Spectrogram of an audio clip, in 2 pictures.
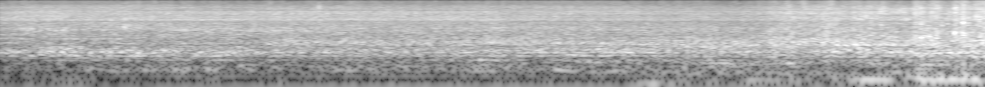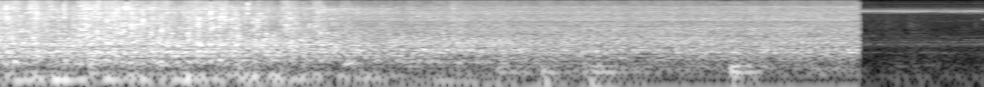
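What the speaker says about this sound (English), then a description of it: "So now water can come out." Water gushing steadily out of an opened valve on a transport tank, a continuous broad rushing and splashing that swells louder midway, then cuts off abruptly near the end.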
